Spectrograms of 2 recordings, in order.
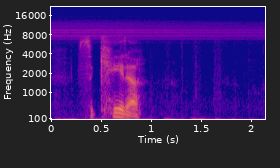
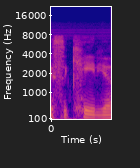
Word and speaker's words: cicada: Sentry point oh I forgot about the Cadia cicada I don't know why I like to say Cadia that's not the way it's pronounced I hear you don't bother me though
